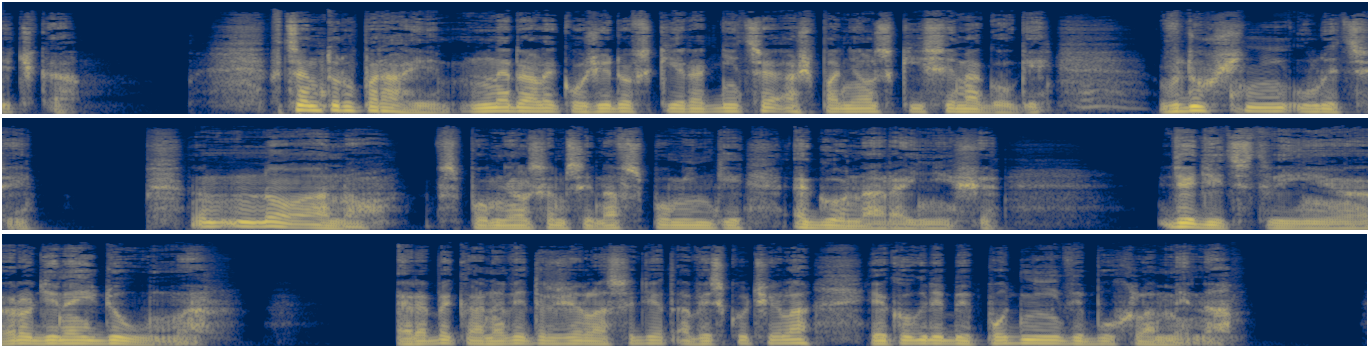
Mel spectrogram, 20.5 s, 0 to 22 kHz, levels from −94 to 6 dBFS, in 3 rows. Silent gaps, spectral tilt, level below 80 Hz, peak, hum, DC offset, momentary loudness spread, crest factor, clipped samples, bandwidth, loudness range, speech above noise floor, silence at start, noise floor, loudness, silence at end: 7.38-7.54 s, 12.56-12.60 s, 15.39-15.63 s; -5.5 dB/octave; -44 dBFS; -2 dBFS; none; under 0.1%; 14 LU; 20 dB; under 0.1%; 15.5 kHz; 4 LU; 49 dB; 0 s; -69 dBFS; -21 LUFS; 0.7 s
